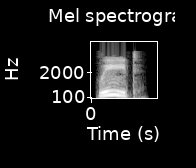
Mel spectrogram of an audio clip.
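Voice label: "leat", English, British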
